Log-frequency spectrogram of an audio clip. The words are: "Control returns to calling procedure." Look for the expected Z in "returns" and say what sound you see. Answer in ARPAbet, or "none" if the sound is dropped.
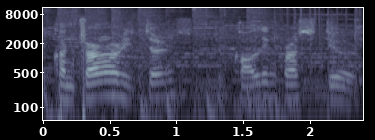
S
